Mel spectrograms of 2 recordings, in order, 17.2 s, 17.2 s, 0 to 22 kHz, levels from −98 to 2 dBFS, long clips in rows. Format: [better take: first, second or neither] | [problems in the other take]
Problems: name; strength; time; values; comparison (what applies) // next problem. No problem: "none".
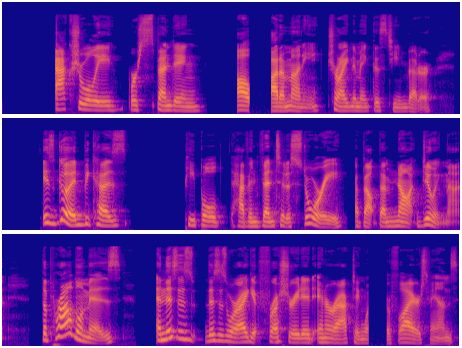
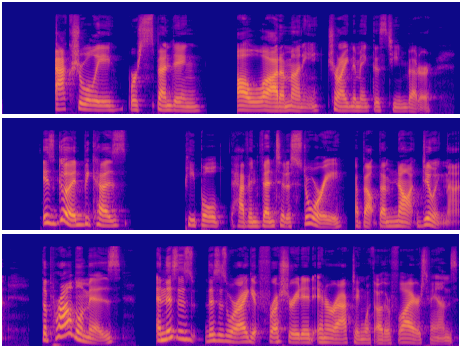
second | audio cutting out; at 3 s and at 16 s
